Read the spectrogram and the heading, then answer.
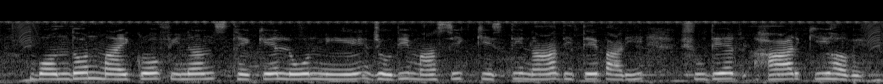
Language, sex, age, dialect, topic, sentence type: Bengali, female, 25-30, Standard Colloquial, banking, question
